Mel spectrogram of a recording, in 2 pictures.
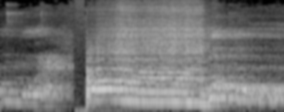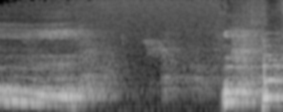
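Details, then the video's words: Siberian Husky howling in a tantrum, set off by a blown conch shell horn: long, wavering, harmonic-rich tones that slide down and then up, breaking off and starting again after a short pause. "FORCING A HOWLING TANTRUM OUT OF OUR HUSKY!"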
